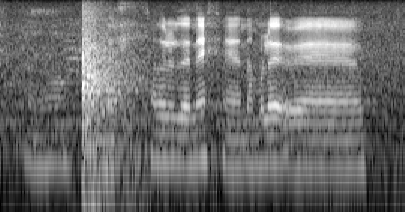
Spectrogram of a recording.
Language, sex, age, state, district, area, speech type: Malayalam, female, 30-45, Kerala, Kollam, rural, spontaneous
